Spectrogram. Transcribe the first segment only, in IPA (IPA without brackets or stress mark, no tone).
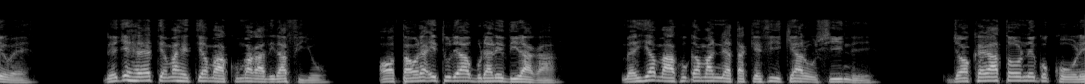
w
